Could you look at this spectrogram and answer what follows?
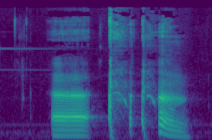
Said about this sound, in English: I've been coughing a lot today. I don't know.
